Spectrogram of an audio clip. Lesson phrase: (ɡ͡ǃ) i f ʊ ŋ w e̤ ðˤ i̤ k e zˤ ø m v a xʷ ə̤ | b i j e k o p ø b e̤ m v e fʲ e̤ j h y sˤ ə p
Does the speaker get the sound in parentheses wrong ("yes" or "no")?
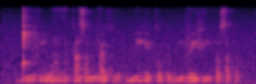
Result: no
